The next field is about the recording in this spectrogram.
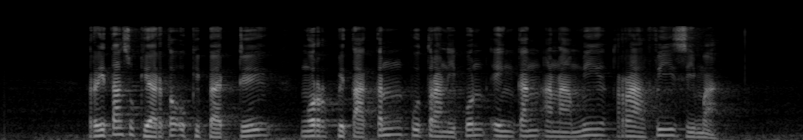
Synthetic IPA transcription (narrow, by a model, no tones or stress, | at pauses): rit̪asuɡ̥iart̪ɔuɡ̥i̤b̥a̤ɖ̥e̤ŋorb̥e̤t̪akənput̪ɾanipʊnɪŋkaŋʔa̰namirafisima̰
